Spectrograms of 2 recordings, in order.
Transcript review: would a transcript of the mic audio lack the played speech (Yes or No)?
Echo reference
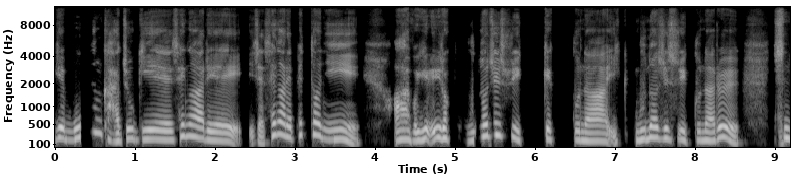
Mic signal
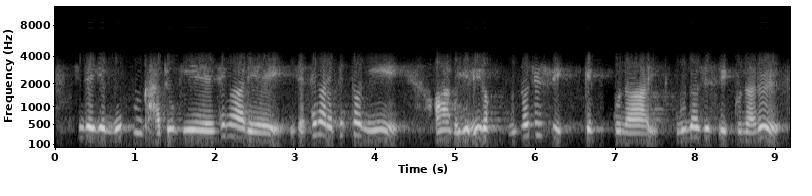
No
